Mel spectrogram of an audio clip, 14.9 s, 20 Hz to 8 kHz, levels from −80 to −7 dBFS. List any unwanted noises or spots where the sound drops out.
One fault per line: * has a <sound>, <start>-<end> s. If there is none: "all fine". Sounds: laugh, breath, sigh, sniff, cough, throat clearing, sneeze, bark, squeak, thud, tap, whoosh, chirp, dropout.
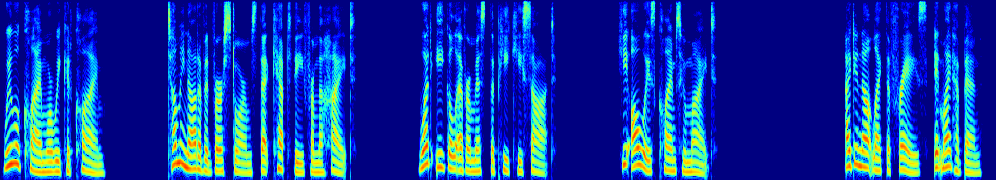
all fine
